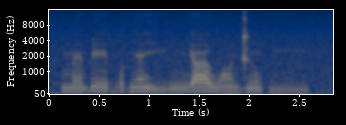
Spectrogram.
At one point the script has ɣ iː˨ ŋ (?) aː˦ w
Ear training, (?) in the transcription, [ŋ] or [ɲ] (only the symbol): ɲ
